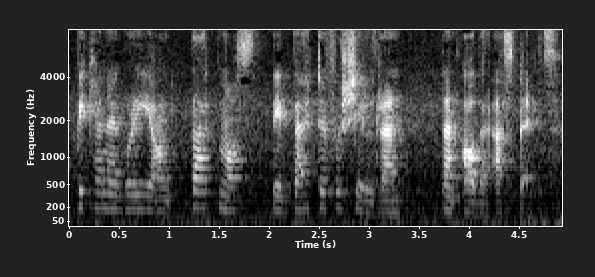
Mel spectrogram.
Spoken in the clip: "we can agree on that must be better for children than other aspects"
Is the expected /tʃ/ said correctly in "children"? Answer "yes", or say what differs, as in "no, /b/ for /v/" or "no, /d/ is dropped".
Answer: no, /ʃ/ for /tʃ/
